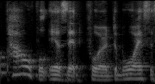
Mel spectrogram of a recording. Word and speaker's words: Du Bois: Du Bois. And some folks say DuBois, but it's not. Actually, there's a seminal document that I found where W.B. Du Bois actually said, and he gave the phonetic pronunciation of his name.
